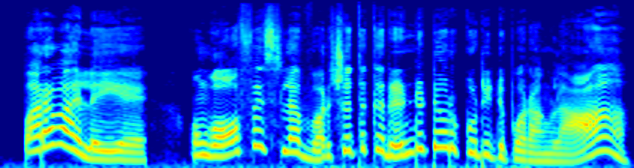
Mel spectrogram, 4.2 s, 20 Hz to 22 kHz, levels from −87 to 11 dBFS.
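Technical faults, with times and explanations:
0.96–0.98 s, compressed frames skipped: just before "உங்க ஆபீஸ்ல", the speech jumps forward. About two compressed frames of 21.3 ms each, roughly 40 ms of audio, were never played, either because they were missing from the stream or because the decoder rejected them as corrupt. The result is that the speech lurches ahead by the length of the missing frames.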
